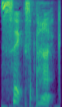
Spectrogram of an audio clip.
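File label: "six pack", British English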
